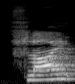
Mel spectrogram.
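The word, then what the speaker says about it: flew: ফ্লাই উড়ানো, ফ্লাই, ফ্লু, ফ্লোন। এটা সারা জীবন ভুল করে ফ্লিউ বলে আসছি, এটা আমরা সিম্পলি বলবো ফ্লু বলবো, হ্যাঁ?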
